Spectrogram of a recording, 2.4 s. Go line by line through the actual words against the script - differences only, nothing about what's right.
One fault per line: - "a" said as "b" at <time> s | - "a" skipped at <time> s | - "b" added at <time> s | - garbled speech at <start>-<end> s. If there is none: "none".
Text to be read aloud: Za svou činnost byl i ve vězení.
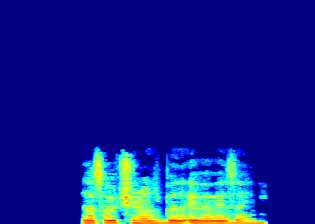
none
